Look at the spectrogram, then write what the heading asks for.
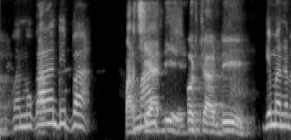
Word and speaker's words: Machyadi: Bacanya gimana Bukan, coba? Pak, bukan Mukadi. Bukan Mukadi Pak. Marsyadi.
